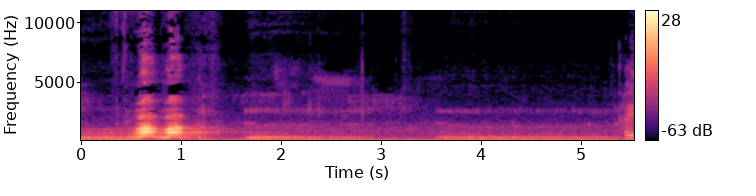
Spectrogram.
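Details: A neighbour's female dog, not happy today, comes out to greet a Shih Tzu returning home from a trail walk. She may sound fierce but is friendly. She gives two quick, sharp mid-pitched barks, then a quiet background hum.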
